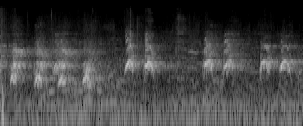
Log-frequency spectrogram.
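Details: Norfolk Terrier named Tawashi, a seven-month-old male, at the Yoyogi Park dog run in the evening. Sharp, mid-pitched barks come mostly in quick pairs, about ten across four seconds, over a low background hum.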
